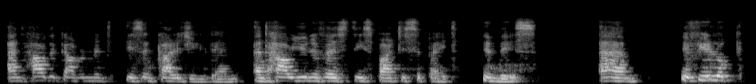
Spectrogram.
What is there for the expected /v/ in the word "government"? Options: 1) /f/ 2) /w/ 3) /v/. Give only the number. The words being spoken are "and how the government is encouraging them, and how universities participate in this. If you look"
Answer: 3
